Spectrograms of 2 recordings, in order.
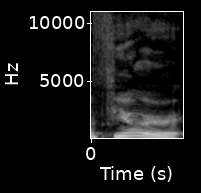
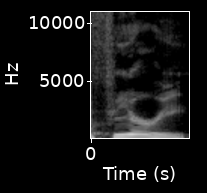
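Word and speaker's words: Führer: mental disability I mean he pronounces ash wit as out with and the Fuhrer as the fury and he's corrected of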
